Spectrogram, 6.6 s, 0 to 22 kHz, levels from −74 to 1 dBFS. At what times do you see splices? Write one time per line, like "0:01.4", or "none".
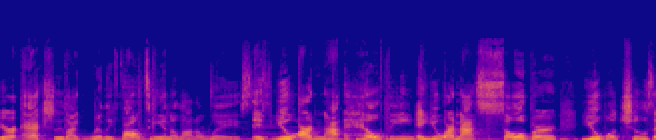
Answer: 0:02.4
0:04.0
